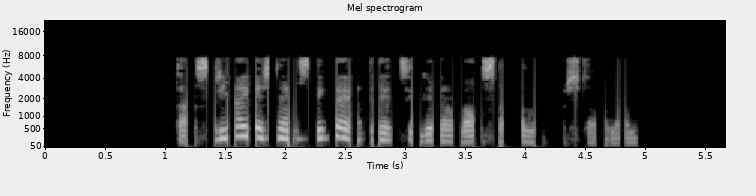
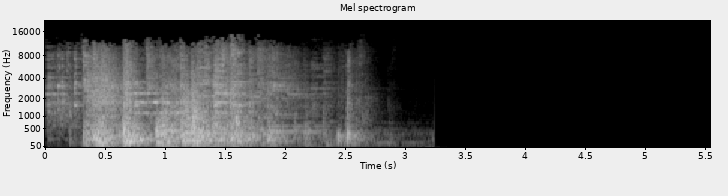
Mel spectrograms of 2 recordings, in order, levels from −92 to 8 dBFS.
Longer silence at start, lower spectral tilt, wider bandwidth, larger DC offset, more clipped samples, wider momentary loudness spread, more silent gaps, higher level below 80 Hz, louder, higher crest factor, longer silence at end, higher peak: first, 1.1 s vs 0 s; second, -2.5 dB/octave vs -4 dB/octave; second, 8 kHz vs 14 kHz; neither; neither; about the same, 16 LU vs 16 LU; first, 1.36-1.41 s, 4.26-4.32 s, 4.63-4.67 s vs none; second, -60 dBFS vs -46 dBFS; second, -23 LUFS vs -18 LUFS; about the same, 22 dB vs 20 dB; second, 0.75 s vs 2.85 s; about the same, -4 dBFS vs -4 dBFS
